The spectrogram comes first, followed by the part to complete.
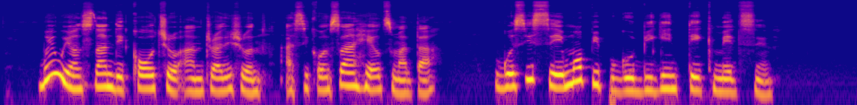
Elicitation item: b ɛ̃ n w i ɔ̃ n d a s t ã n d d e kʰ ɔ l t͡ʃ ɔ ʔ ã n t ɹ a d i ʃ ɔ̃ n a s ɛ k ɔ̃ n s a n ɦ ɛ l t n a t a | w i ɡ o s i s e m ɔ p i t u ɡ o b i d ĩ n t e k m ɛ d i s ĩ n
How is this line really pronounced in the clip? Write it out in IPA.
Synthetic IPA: w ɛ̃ n w i ɔ̃ n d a s t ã n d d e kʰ ɔ l t͡ʃ ɔ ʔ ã n t ɹ a d i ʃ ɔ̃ n a s i k ɔ̃ n s a n ɦ ɛ l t m a t a | w i ɡ o s i s e m ɔ p i p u ɡ o b i ɡ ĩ n t e k m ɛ d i s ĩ n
